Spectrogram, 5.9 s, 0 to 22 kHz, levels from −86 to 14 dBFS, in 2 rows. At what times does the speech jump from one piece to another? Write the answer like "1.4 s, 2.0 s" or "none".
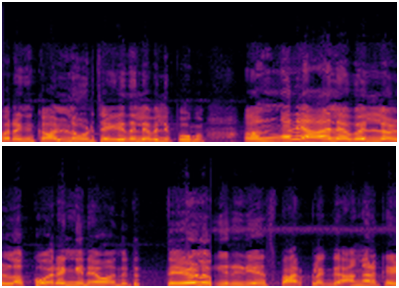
4.5 s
